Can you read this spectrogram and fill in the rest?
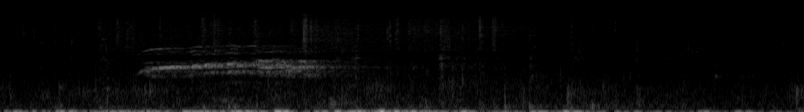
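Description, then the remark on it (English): A horse lets out a single high, wavering whinny lasting about a second, while hooves clip-clop steadily on hard ground beneath it and continue after the call fades. “I just am ever grateful to the horses for the medicine that they bring.”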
